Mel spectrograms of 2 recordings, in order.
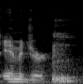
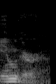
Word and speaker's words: Imgur: I think it's actually pronounced Imager. But I don't like saying Imager. I like to say Imgur.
